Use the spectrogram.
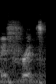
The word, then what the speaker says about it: Ifrit: Let's grab Ifrit's Matchstick. By the way, it is pronounced Ifrit.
